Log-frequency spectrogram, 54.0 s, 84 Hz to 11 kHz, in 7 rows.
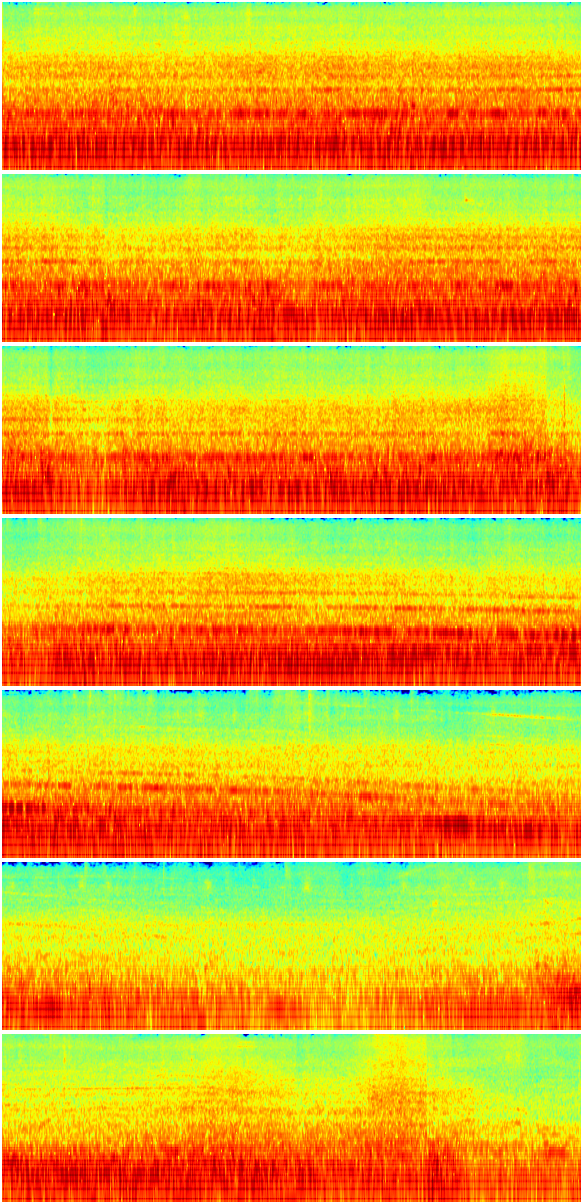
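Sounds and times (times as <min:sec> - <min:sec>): bus drivetrain whine: 0:00.0 - 0:54.0
road and tyre noise: 0:00.0 - 0:54.0.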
